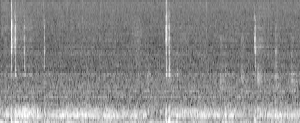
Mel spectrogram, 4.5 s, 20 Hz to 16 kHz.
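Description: Long acrylic nails tap the smooth metal body of a silver Blue Yeti microphone held in both hands. Sparse, sharp, bright clicks ring briefly over a steady, low, muffled hum that hovers around 200 Hz.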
